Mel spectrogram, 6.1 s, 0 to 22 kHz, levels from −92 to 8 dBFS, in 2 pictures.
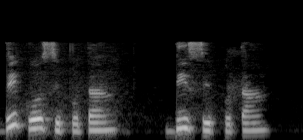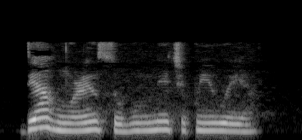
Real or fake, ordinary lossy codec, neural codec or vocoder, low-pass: real; MP3, 48 kbps; none; 7.2 kHz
